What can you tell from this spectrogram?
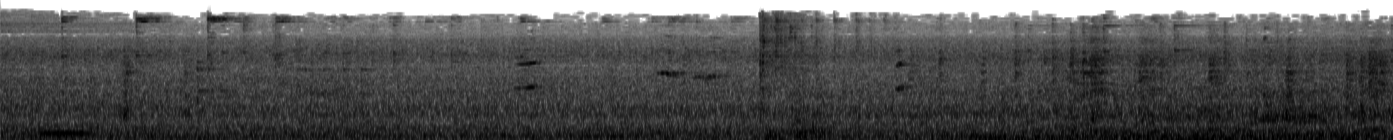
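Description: Heavy tow truck's engine running steadily, with a single sharp clank a little under four seconds in.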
